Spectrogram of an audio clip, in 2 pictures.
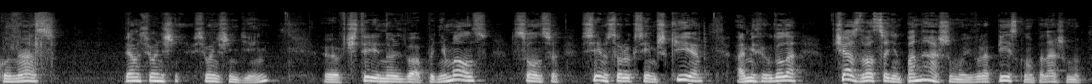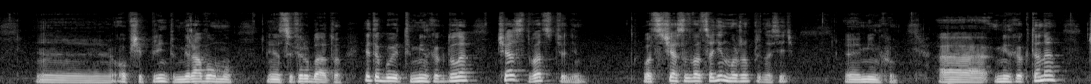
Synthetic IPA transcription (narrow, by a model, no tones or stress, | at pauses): kʊnas | pɾʲaməfsʲɪvodʲnʲɪʂnʲɪfsʲɪvʲonʲɪʂnʲɪjdʲenʲ | ft͡ɕɪ̥t̪ɨɾʲɪno̞lʲd̪vapədʲnʲɪmalˠəsʲ | so̞nt̪sə | sʲemʲso̞ɾəksʲemʲʂkʲijəamʲinxəɡd̪ʊlˠa | ft͡ɕasd̪vat̪sətʲɐdʲinpɐnaʂɨmʊjɪvɾɐpʲejskəmʊpɐnaʂɨmʊ | o̰pɕɪjpɾʲinʲət̪əmʊmʲɪɾɐvo̞mʊ | t̪sɨfʲɪrblˠat̪ʊ | ɛt̪əbudʲɪt̪mʲinxəɡ̚d̪ʊlˠa | t͡ɕasd̪vat̪sə̥tʲɐ̰dʲḭn | vo̞t̪sʲt͡ɕasd̪vat̪sə̥ɐdʲinmo̞ʐnəpɾəɪznɐsʲitʲ | mʲinxəamʲinxəkt̪ɐna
